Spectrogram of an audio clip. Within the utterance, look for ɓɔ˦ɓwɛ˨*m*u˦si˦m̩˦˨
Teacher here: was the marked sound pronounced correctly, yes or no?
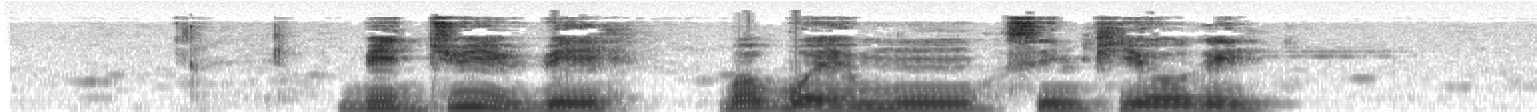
yes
